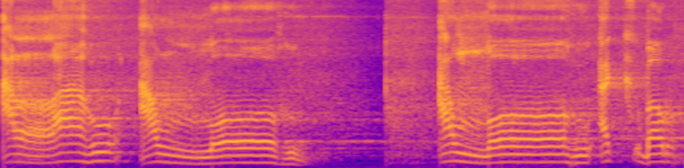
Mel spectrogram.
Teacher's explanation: lidahnya harus nempel pada gusi, lah suaranya ditebalkan seakan-akan baca wawu tapi lidahnya nempel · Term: tafkhim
